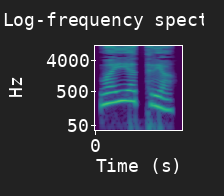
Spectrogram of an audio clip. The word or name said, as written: ವೈಯಥ್ರ್ಯ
